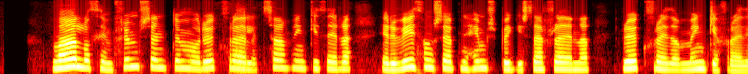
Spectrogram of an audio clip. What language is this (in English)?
Icelandic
